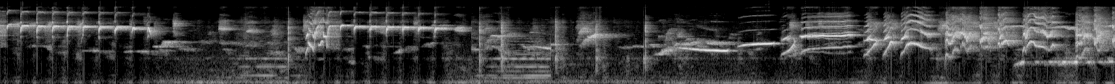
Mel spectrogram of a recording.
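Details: Male white-rumped shama singing hard: long high buzzy trills, short pauses, ladder-like clicking series and then rapid rising and falling whistles rushing together in the final seconds.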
